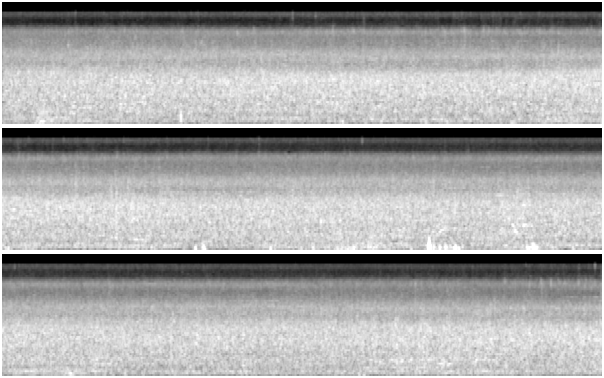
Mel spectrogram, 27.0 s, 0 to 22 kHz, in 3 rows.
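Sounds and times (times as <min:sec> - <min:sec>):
heavy rain on street: 0:00.0 - 0:27.0
water flowing over road: 0:00.0 - 0:27.0.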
